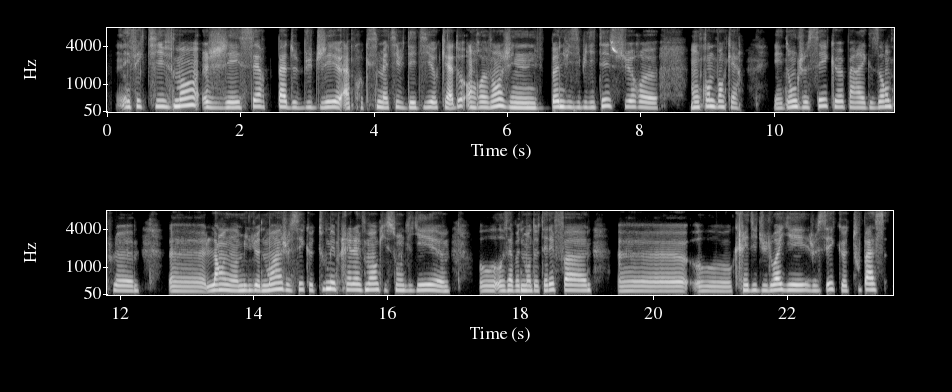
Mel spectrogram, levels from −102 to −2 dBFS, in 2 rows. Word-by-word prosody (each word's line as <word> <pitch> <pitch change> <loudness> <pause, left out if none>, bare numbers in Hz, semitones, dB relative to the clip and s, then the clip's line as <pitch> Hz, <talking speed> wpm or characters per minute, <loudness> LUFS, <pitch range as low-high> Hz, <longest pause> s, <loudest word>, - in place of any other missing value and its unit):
Effectivement, 215 +5 +2
j'ai 180 0 +1
certes 210 +2 -2 0.2
pas 200 -1 +6
de 180 -1 -5
budget, 185 +2 0
heu, - - +3
approximatif 175 +1 -2
dédié 180 +1 0
aux 180 - -3
cadeaux. 195 +6 +2
En 180 -1 +1
revanche, 195 +5 +3
j'ai 185 -1 -1
une 170 -1 +2 0.2
bonne 200 +1 +6
visibilité 185 +3 -2
sur, 200 -2 +2
heu, 170 -2 +2 0.5
mon 185 +2 +1
compte 220 +1 +2
bancaire, 195 -5 -3 0.5
et 160 - -6
donc 200 +4 +2
je 185 - -3
sais 225 +6 -1
que, 200 -2 -1
par 180 -1 -4
exemple, 190 +3 -2
heu 175 -1 -1 0.5
heu, 155 -2 -3
là 180 +5 +3
on 200 -1 +2
est - - +1
en 170 - 0
milieu 180 0 +1
de 175 - -1
mois, 210 +5 +4
je 200 - -2
sais 195 +3 -4
que 195 -2 -4
tous 220 +6 -9
mes 235 -1 +6
prélèvements 210 0 +1
qui 190 -3 -9
sont 190 +2 -3
liés, 185 +2 0
heu, 160 0 -1 0.5
aux 170 +1 -3
aux 175 +1 -1
abonnements 175 0 +1
de 175 -1 -3
téléphone, 185 -1 0 0.4
heu, 160 -1 -1
au 160 -1 -5
crédit 185 0 -1
du 180 0 -5
loyer, 190 -1 +3
je 175 - -6
sais 200 +5 -2
que 180 -3 -3
tout 195 - -12
passe, 210 -1 +2
185 Hz, 160 wpm, -24 LUFS, 175-200 Hz, 0.5 s, pas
